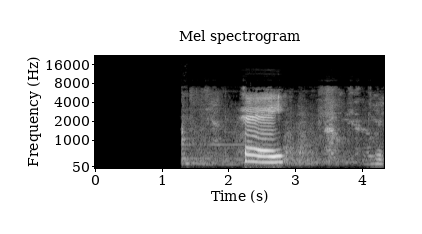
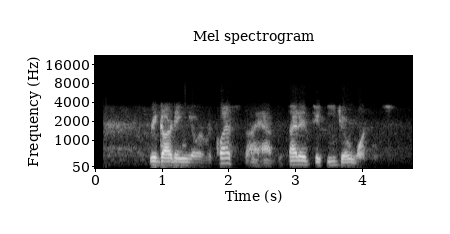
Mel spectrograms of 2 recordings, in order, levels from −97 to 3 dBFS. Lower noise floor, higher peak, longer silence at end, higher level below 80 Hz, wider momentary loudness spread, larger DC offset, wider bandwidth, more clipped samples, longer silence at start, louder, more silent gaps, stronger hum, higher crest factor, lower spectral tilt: second, -39 dBFS vs -54 dBFS; about the same, -2 dBFS vs -2 dBFS; second, 0 s vs 0.7 s; about the same, -68 dBFS vs -66 dBFS; first, 27 LU vs 14 LU; neither; first, 7.4 kHz vs 3.8 kHz; neither; first, 1.3 s vs 0.35 s; first, -12 LUFS vs -21 LUFS; neither; neither; about the same, 18 dB vs 20 dB; second, -4 dB/octave vs -9 dB/octave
